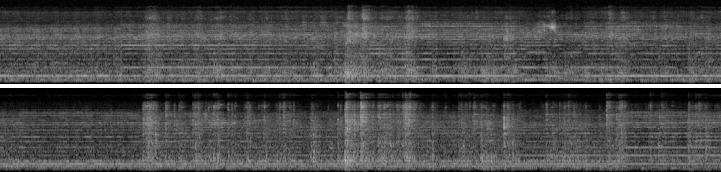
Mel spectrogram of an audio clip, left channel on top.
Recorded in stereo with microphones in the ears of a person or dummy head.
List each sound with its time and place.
1.4 s a drawer: 55° right (ahead or behind), 2 m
